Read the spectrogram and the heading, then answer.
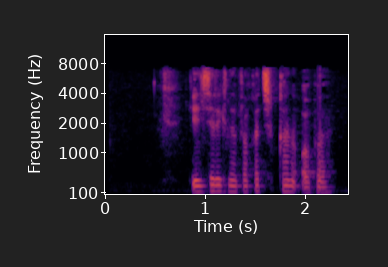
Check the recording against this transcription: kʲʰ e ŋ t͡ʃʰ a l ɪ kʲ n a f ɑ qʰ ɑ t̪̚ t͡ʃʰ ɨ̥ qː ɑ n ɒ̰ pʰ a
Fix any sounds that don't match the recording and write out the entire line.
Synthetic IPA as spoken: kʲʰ e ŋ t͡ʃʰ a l ɪ kʲ n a f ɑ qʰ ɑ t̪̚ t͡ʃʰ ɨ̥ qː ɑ n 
